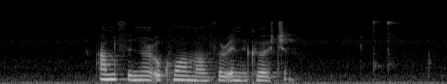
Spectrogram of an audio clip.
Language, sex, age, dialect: Faroese, female, 15-35, Norðurstreymoy/Eysturoy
